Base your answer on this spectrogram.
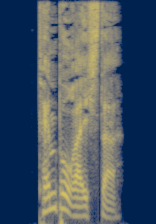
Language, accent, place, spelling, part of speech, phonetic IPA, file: German, Germany, Berlin, temporeichster, adjective, [ˈtɛmpoˌʁaɪ̯çstɐ], De-temporeichster.ogg
- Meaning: inflection of temporeich: 1. strong/mixed nominative masculine singular superlative degree 2. strong genitive/dative feminine singular superlative degree 3. strong genitive plural superlative degree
